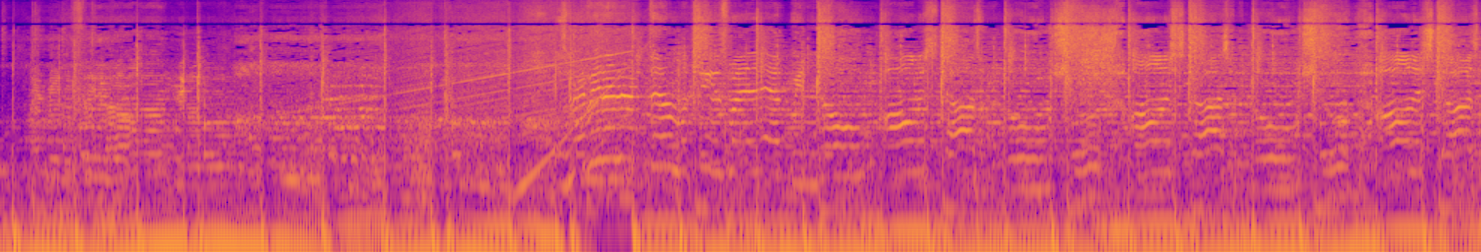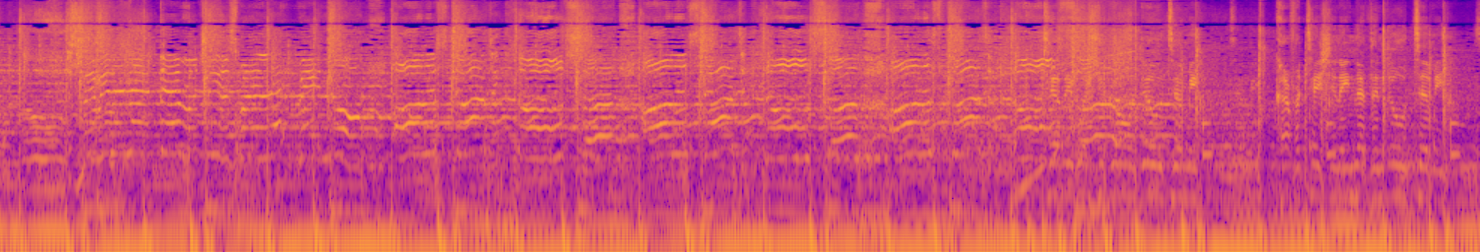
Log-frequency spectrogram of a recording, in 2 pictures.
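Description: A loud new pop single, released that day, plays continuously for about thirty seconds, with heavy bass, a steady driving pulse and dense layered melodic lines sliding over the top.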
